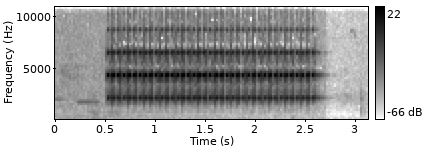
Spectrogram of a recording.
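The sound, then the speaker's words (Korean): A telephone rings once in a single loud burst of about two seconds, a rapid high-pitched trilling warble that stops abruptly, with faint low background noise before and after. “전화라도 걸어보고 싶었습니다.”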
